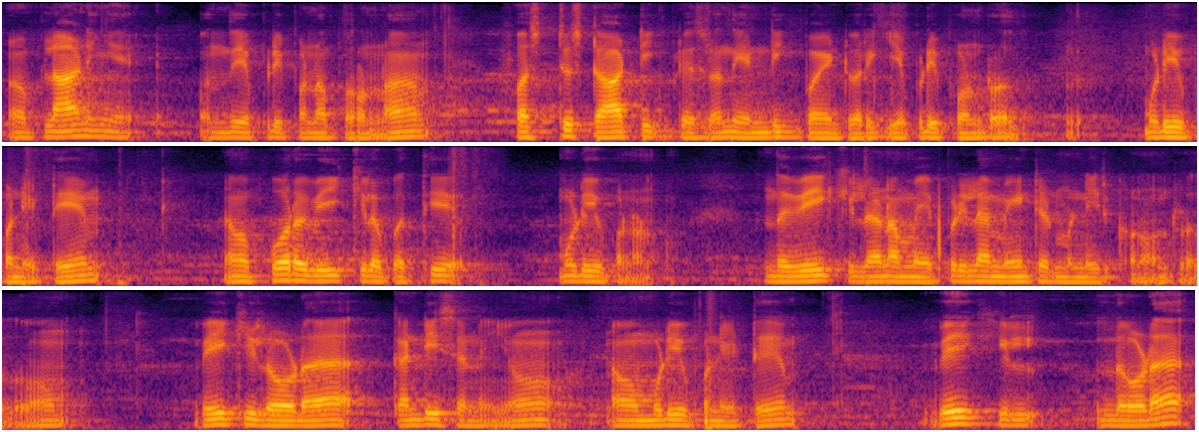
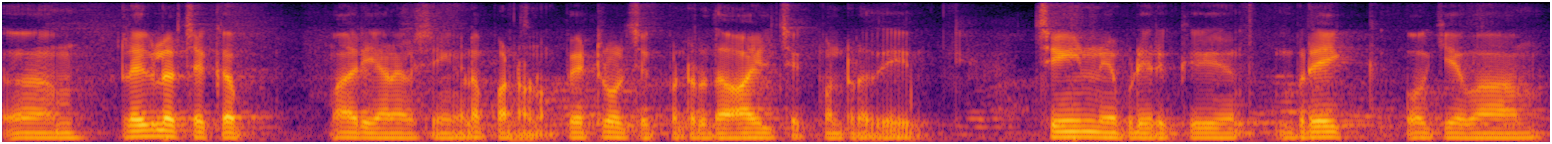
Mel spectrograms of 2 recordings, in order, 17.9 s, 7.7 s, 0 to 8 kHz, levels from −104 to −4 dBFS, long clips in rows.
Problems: background sounds at intervals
